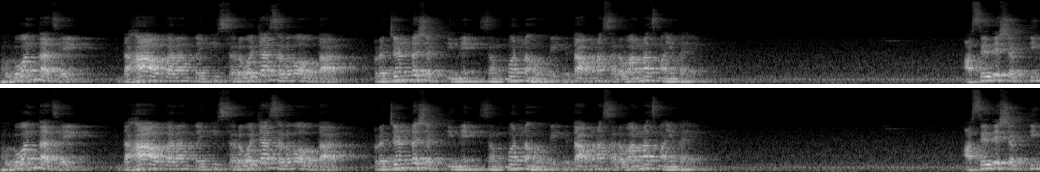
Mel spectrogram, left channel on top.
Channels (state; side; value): normal; both; correlation 0.95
